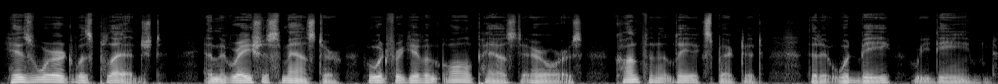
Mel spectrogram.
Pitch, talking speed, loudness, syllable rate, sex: 85 Hz, 125 wpm, -19 LUFS, 4.1 syllables/s, male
